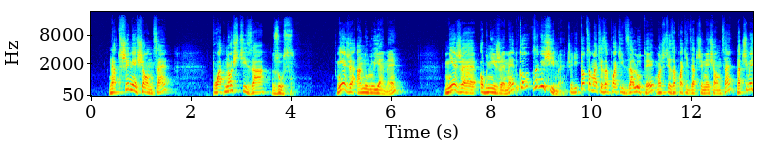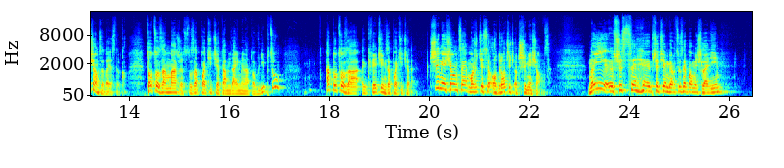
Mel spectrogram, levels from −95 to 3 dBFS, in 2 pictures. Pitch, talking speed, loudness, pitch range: 150 Hz, 145 wpm, -20 LUFS, 125-195 Hz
